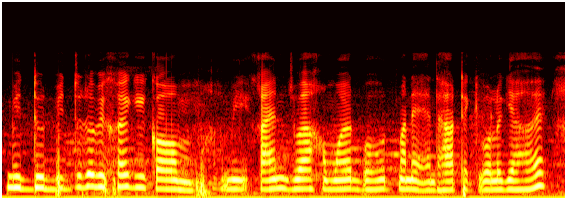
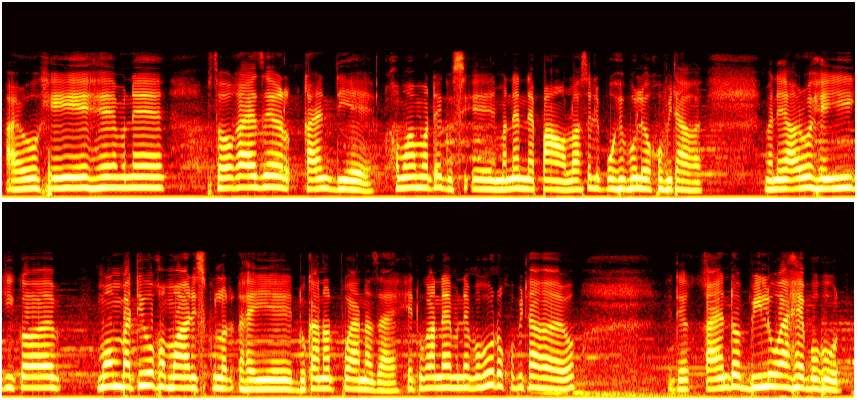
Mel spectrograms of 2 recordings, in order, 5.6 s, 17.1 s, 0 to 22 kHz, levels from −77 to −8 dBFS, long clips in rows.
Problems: none marked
